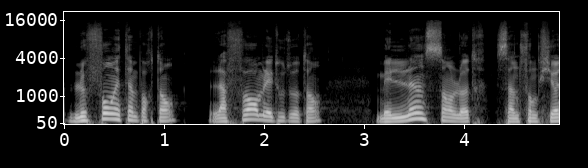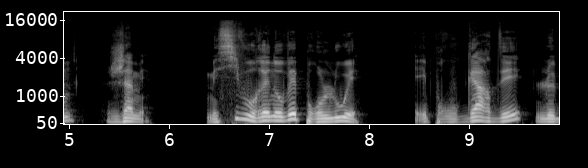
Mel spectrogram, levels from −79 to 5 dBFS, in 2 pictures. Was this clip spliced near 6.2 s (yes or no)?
yes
